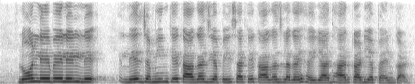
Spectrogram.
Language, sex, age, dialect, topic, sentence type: Magahi, female, 60-100, Western, banking, question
